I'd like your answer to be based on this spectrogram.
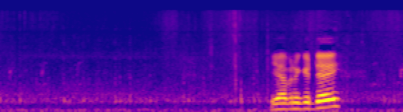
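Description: Ducks give a short burst of loud, close quacking near the end, following a stretch of quiet outdoor background, with a voice speaking briefly.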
